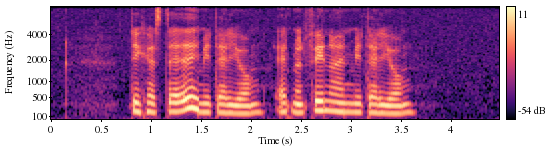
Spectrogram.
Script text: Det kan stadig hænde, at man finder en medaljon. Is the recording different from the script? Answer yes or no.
yes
